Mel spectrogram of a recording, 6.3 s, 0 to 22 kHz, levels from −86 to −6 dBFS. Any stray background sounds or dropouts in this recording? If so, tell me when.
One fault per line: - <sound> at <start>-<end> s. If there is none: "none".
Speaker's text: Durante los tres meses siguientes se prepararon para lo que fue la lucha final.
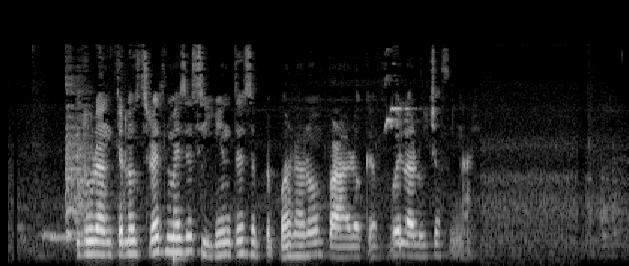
none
